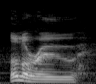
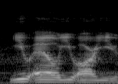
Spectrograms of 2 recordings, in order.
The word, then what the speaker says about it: Uluru: the pronunciation here uh uluru u l u r u so i think it's uluru uh is the actual aboriginal name for it uh airs rock was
